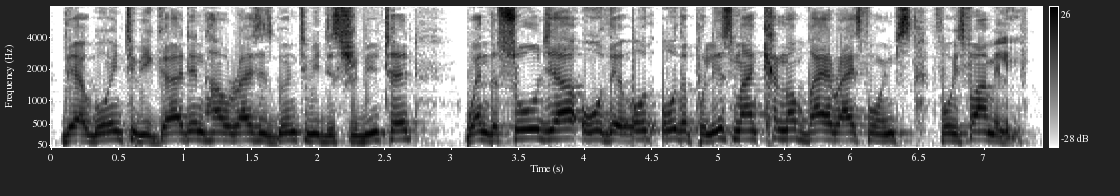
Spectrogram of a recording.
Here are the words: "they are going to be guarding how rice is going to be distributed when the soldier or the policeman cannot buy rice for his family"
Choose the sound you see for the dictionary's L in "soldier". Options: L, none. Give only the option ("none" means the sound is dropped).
L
